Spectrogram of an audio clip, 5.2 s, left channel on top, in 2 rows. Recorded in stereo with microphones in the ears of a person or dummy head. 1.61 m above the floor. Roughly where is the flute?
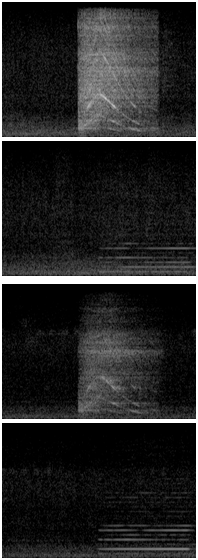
Right.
